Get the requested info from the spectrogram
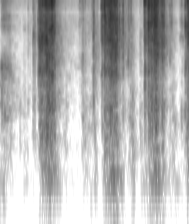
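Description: Clear plastic storage bag crinkling as it is handled, in three short bursts.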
